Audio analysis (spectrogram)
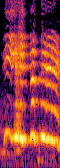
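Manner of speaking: high slow laughing cry; laughing shout. Real, not acted. Laughing shocked exclamation.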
